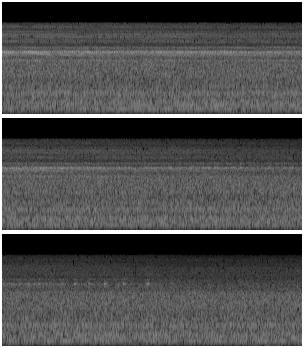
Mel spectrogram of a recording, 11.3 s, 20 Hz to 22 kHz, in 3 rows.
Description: 500gig Maxtor Hard Drive... Head crash, both sides, all platters.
